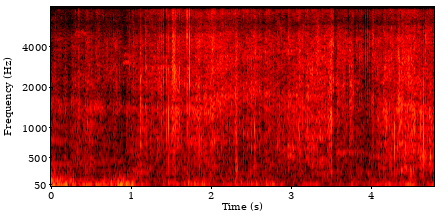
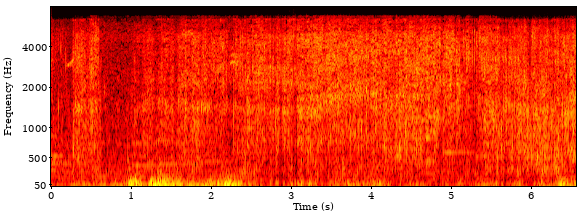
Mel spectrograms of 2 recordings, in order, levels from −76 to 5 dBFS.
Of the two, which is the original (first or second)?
second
